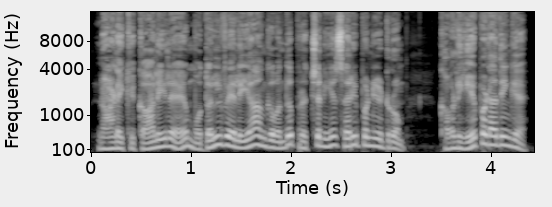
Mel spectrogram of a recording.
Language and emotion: Tamil, fearful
